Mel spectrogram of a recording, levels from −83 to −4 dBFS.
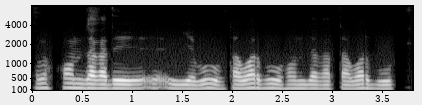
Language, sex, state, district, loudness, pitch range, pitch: Chakma, male, Tripura, Dhalai, -17 LUFS, 135-150 Hz, 140 Hz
